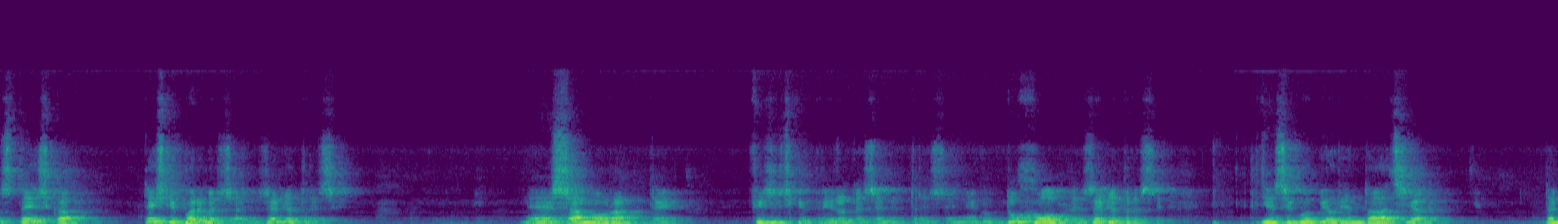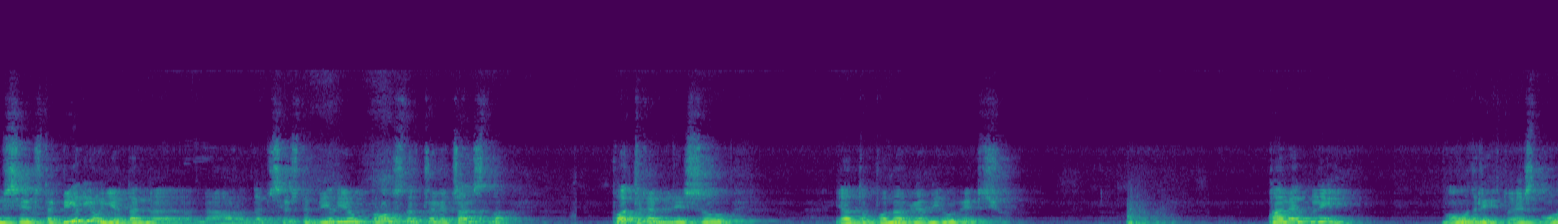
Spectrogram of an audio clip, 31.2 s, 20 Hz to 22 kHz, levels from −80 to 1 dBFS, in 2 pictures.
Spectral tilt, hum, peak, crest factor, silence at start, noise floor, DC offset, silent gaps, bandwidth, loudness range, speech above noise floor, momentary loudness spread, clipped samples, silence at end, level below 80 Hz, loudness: -6.5 dB/octave; none; -4 dBFS; 18 dB; 0 s; -58 dBFS; under 0.1%; none; 9.4 kHz; 6 LU; 38 dB; 15 LU; under 0.1%; 0 s; -54 dBFS; -21 LUFS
